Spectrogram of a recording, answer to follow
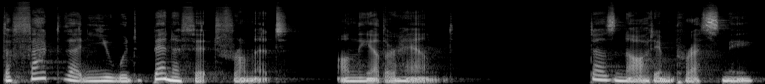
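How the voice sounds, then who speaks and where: A woman voicing an ancient evil female dragon in a slow ASMR roleplay monologue, haughty, bored and menacing, with a low, husky, creaky delivery. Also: animated, warm tone, full character voice. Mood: disdainful, darkly amused. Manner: haughty, disdainful, deliberate. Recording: long cavernous reverb.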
